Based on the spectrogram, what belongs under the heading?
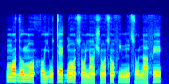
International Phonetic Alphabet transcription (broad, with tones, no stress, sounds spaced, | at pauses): m ɔ˦ d o˦ m ɔ̃˧ h o˨ j u˧ t ɛ˦ ɡ͡b ɔ̃˦˨ s ɔ̃˧ j ã˧ ʃ ɔ̃˦ s ɔ̃˦ f i˧ m ĩ˧ s o˨ n a˧ f e˦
